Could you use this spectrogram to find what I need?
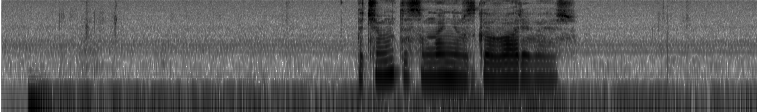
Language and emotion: Russian, sad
